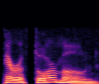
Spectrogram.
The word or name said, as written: parathormone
